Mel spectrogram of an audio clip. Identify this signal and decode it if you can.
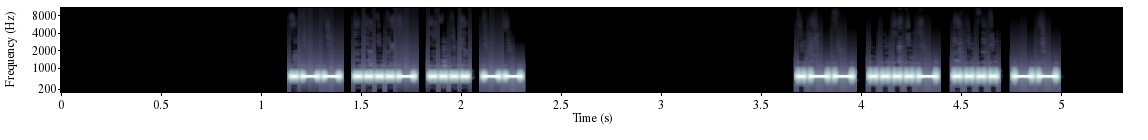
Morse code, heard as a keyed tone, about 37 wpm, 700 Hz. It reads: W4HM W4HM
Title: Speed Racing - USA Call Signs 30wpm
